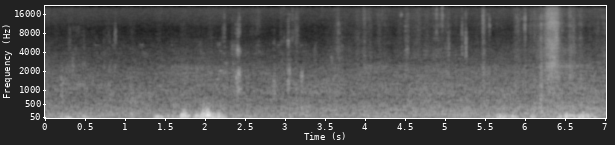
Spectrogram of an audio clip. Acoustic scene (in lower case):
park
